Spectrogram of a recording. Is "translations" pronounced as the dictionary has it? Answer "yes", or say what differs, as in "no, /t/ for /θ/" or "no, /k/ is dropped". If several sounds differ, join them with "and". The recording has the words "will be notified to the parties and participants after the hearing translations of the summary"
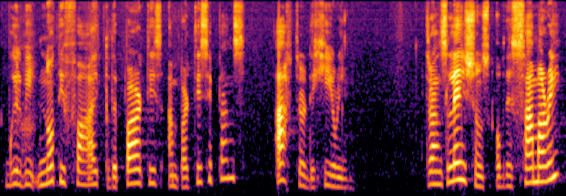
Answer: no, /s/ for /z/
